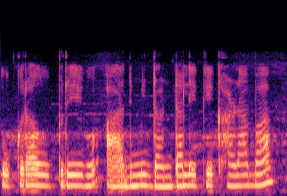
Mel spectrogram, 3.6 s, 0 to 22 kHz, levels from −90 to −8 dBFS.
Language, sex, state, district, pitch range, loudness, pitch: Bhojpuri, male, Jharkhand, Palamu, 205-220 Hz, -17 LUFS, 215 Hz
